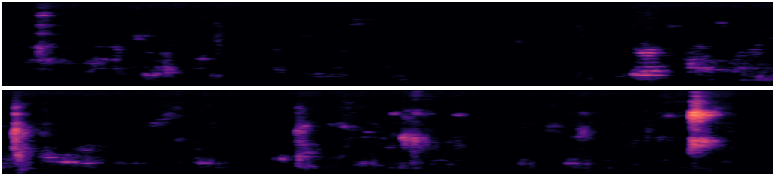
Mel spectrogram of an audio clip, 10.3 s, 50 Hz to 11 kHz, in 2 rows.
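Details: Cavalier King Charles Spaniel puppies Cooper, Conner and Jenny, born 9 June 2022, Ruby and Blenheim coats, indoors overnight on 27 August; scattered soft squeaks and short whimpering whines, with faint snuffles and shuffling between them.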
